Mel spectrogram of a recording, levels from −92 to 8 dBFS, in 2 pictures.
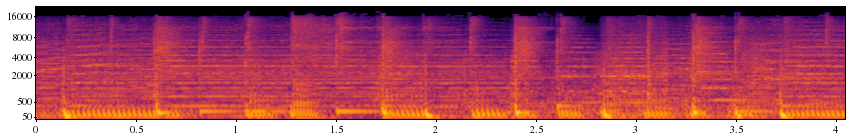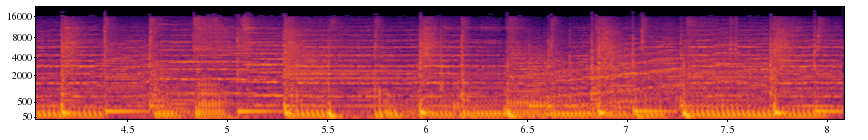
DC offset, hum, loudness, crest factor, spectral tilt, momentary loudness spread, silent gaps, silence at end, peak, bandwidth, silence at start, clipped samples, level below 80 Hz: under 0.1%; none; -16 LUFS; 16 dB; -4.5 dB/octave; 3 LU; none; 0 s; 0 dBFS; 17 kHz; 0 s; under 0.1%; -26 dBFS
